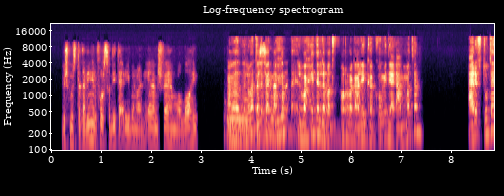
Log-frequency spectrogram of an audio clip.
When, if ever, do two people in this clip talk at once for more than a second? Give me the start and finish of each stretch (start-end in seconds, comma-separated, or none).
3.5-4.7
